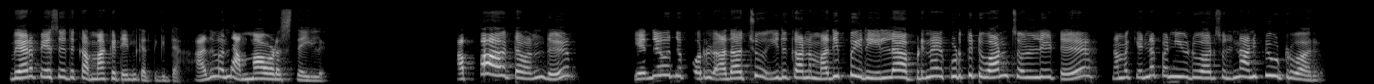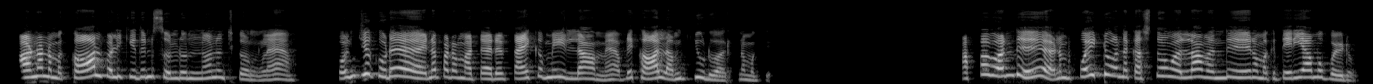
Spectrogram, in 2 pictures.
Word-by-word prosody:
பேரம் 320 +4 +5
பேசுறதுக்கு 320 -3 0
அம்மாகிட்டயிருந்து 250 -3 0
கத்துக்கிட்டேன். 185 -3 -12
அது 315 - -1
வந்து 345 +1 0
அம்மாவோட 250 0 +3
ஸ்டைலு. 185 -7 -7 1.4
அப்பாகிட்ட 450 -8 +6
வந்து 300 -6 -1 0.9
ஏதாவது 400 +8 0
பொருள், 285 +2 -3
"அதாச்சும் 295 +7 0
இதுக்கான 310 0 +1
மதிப்பு 385 +10 +1
இது 305 -1 +1
இல்ல" 315 +2 +2
அப்படின்னா, 315 +5 -2
"குடுத்துட்டு 380 0 -2
வான்னு" 355 +6 +3
சொல்லிட்டு 325 -5 -1 0.5
நமக்கு 310 +3 -4
என்ன 365 +5 -1
பண்ணிவிடுவாருன்னு 325 -5 -1
சொல்லுனா 325 +4 +1
அனுப்பி 410 +3 -1
விட்ருவாறு. 245 - -3 0.8
ஆனா, 340 +4 +6
நம்ம 300 -5 -2 0.2
கால் 365 +7 +6
வலிக்குதுன்னு 345 0 -3
சொல்லணும்னு 285 +3 -4
வச்சுக்கோங்களேன். 230 -6 -6 0.6
கொஞ்சம் 410 +11 -1
கூட 365 +1 0 0.3
என்ன 340 +4 -2
பண்ண 325 -2 -3
மாட்டாரு, 255 0 0
தயக்கமே 320 +5 +2
இல்லாம 260 -4 -1 0.2
அப்படியே 295 +8 -7
கால் 275 -1 +4
அமுக்கி 265 +6 -7
விடுவாரு 205 - -6
நமக்கு. 195 -2 -14 2.0
அப்ப 460 +12 -1
வந்து, 430 +1 +1 0.3
நம்ம 300 -1 -3
போயிட்டு 445 +6 +1
வந்த 350 -4 -3
கஷ்டங்கள்லாம் 335 +3 0
வந்து 300 +3 -3 0.2
நமக்குத் 275 -3 -7
தெரியாம 330 +3 +1
போயிடும். 205 -4 -6
310 Hz, 120 wpm, -22 LUFS, 265-345 Hz, 2.0 s, அப்பாகிட்ட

